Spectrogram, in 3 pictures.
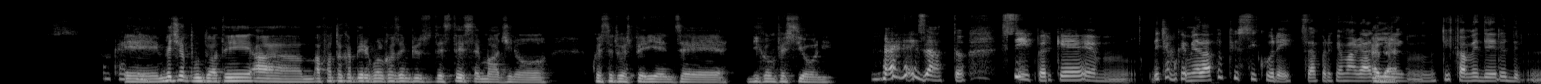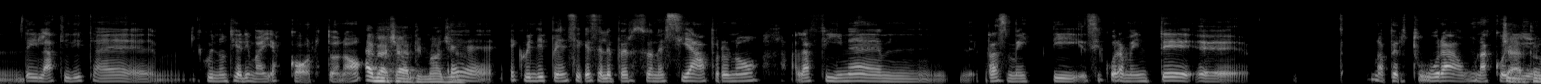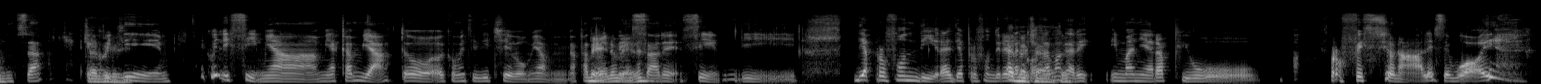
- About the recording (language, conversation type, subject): Italian, unstructured, Qual è stato il momento più soddisfacente in cui hai messo in pratica una tua abilità?
- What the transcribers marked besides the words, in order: other background noise; tapping; chuckle; tongue click; lip smack; chuckle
